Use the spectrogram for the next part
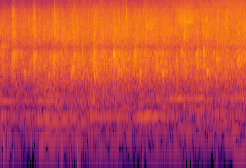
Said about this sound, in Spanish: cuántos le pueden dar un aplauso a Dios?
